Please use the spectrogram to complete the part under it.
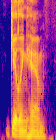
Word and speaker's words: Gillingham: Rosianna has just texted me to tell me that there is a third Gillingham. This one is also with a hard G.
